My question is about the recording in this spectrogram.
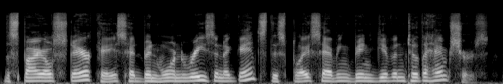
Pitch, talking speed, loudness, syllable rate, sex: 160 Hz, 190 wpm, -17 LUFS, 5.6 syllables/s, male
